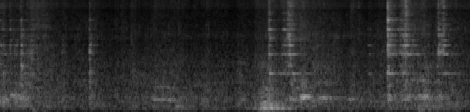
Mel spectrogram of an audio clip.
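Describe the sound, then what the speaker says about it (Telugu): Fish curry in a pan gently stirred with a dosa spatula, giving soft scraping strokes and brief clattering bursts over a quiet, low simmer. "దీంతో దోశల దాంతో మెల్లగా కలిపిద్దాం"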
